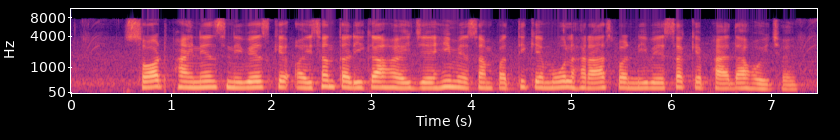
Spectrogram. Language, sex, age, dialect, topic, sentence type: Magahi, male, 25-30, Western, banking, statement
